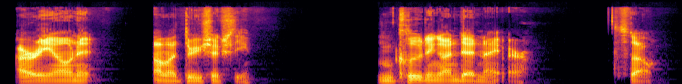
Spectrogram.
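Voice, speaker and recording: A man with a very deep, low pitch speaks at a fairly quick pace, with a bright, sharp tone, vocal fry and fairly even intonation. The recording is very clean, with a silent background. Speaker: gaming video creator. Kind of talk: let's play commentary. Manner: casual, conversational.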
